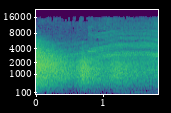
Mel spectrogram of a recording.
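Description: A gunshot fired at an alligator near water comes through as a dense, crackling burst of noise that stays loud for the whole short clip.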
